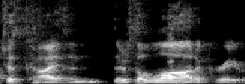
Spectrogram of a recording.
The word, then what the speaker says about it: Kaizen: Kaizen Pro Wrestling.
